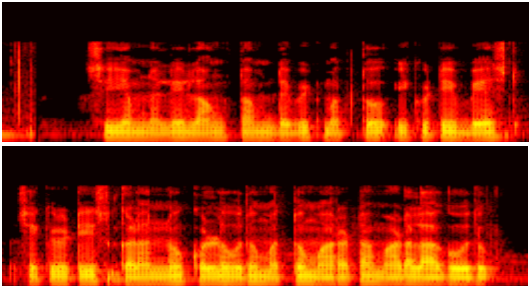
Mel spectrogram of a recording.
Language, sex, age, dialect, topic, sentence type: Kannada, male, 18-24, Mysore Kannada, banking, statement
